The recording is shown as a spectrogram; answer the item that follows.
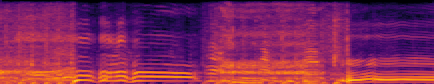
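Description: A four-wheeler's engine running with an even low pulsing beat, while people laugh loudly over it.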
